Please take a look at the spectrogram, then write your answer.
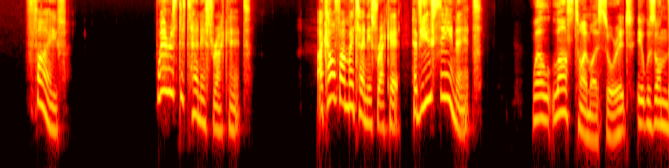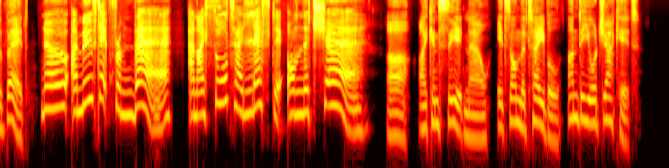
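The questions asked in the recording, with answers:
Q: Where is the tennis racket?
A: on the table, under the jacket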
